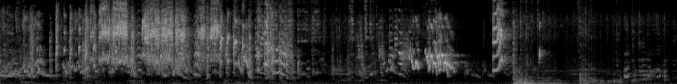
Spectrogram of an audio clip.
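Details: Breeding pair of budgerigars chattering in a dense, buzzy warble for three seconds, then sharp single chirps, with a low knock near the end.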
